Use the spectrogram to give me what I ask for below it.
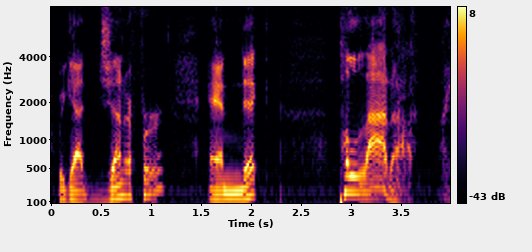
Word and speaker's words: Pallotta: We got Jennifer and Nick Pallotta.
